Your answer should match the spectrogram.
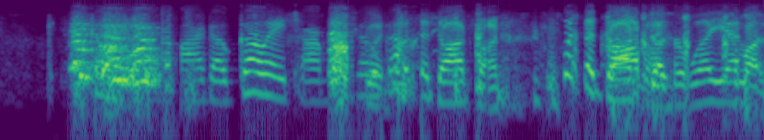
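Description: A dog-barking sound effect: dogs bark and yap loudly in quick, overlapping bursts, the barks following one another almost without pause for several seconds.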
